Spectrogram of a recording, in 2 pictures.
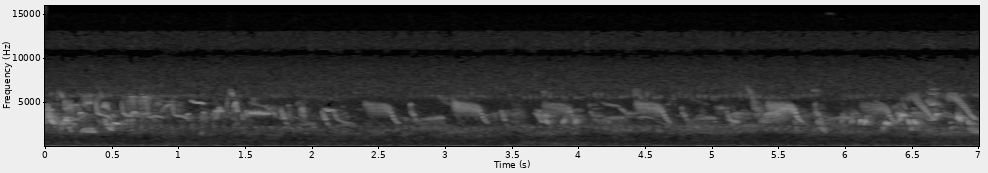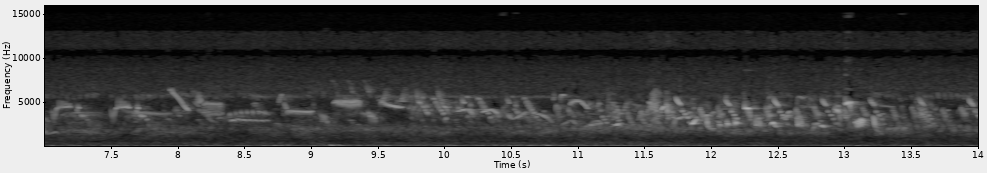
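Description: Dense, continuous birdsong of quick chirps and sweeping whistled notes, with a low steady rumble underneath.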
